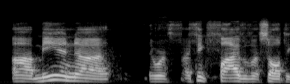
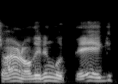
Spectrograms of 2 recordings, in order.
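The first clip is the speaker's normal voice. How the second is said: ordinary delivery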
